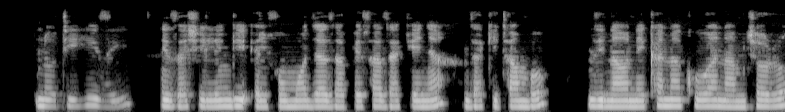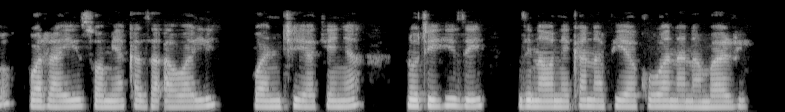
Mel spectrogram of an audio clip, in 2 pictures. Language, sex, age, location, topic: Swahili, female, 25-35, Kisumu, finance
